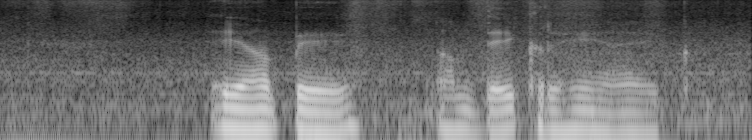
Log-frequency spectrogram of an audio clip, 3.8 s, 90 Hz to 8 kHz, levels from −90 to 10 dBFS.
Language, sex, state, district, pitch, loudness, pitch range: Hindi, male, Punjab, Pathankot, 115 Hz, -15 LUFS, 110-120 Hz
